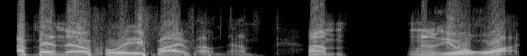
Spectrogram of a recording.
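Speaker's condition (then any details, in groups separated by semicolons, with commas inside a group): ALS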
